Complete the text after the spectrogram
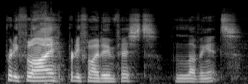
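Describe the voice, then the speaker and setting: Bright, chatty male gaming commentator. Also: a little high, fairly even intonation, normal speed, smooth. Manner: chatty, jokey, rambling. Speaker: gaming YouTuber. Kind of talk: casual off-the-cuff game commentary.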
